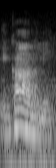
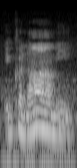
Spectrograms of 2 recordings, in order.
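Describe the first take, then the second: First: The stress is on the second syllable. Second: The stress is not on the second syllable. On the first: The speaker calls it right. "Il faut mettre le stress sur le, le deuxième O" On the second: The speaker calls it wrong. "c'est plus la même chose"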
